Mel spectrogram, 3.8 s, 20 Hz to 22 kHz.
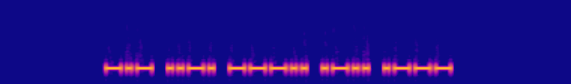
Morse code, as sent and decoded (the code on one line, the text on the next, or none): -.- ..-. ---.. .-.. .---
KF8LJ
